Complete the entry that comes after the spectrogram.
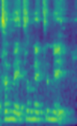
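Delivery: high mock-demanding call; imitating angry summons. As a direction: retell the boyfriend calling you over. Ex yelling, getting in face.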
